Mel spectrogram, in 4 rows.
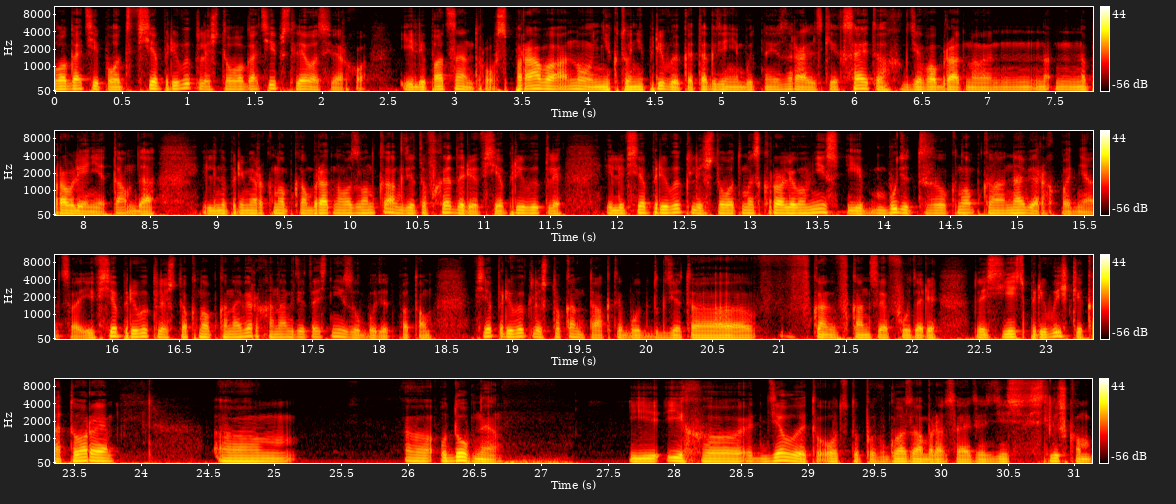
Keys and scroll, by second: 0.8 space, 17.3 space, 25.8 space.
